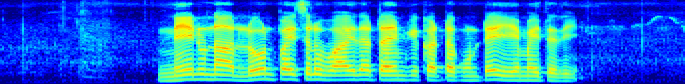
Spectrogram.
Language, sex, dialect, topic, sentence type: Telugu, male, Telangana, banking, question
